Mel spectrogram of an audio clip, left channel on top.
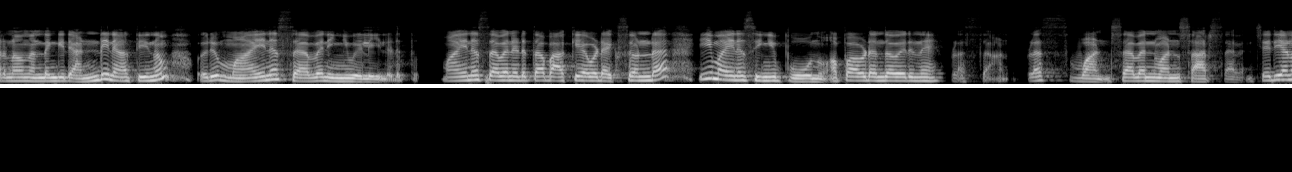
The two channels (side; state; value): right; silent; digital silence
